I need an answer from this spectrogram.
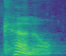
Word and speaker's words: colonel: You're watching the Today I Found Out YouTube channel, and in the video today, we're looking at why kernel is pronounced kernel.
